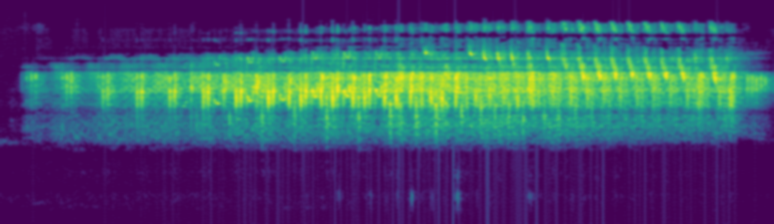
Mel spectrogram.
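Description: A male bird's mating song, sung from a perch in the canopy during mating season, that sounds like crackling radio static: a dense, high, hissing buzz laced with rapid ticking pulses, holding steady for about five seconds with no voices.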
